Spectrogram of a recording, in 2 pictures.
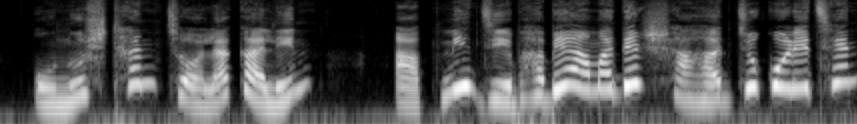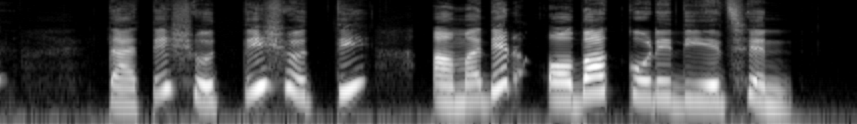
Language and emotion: Bengali, surprised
